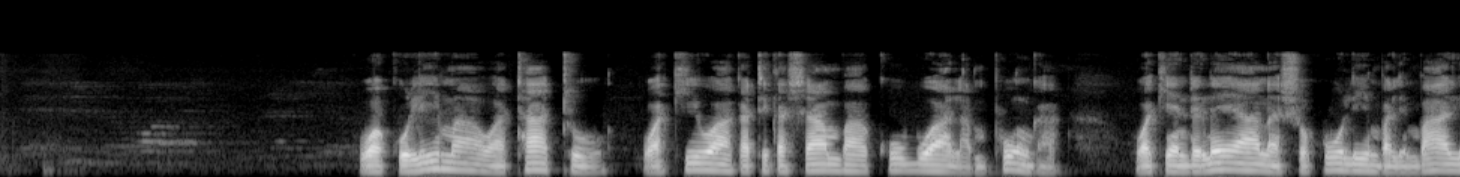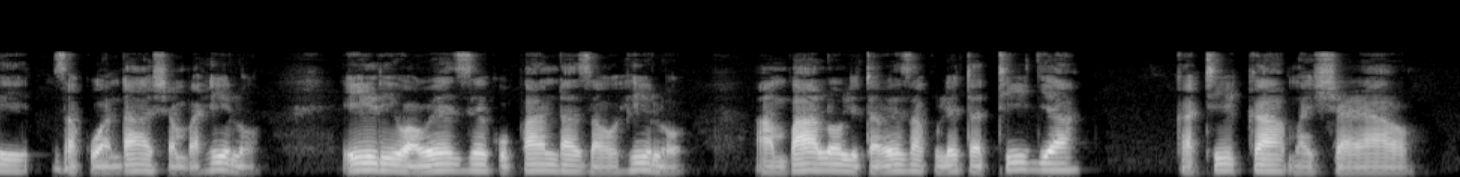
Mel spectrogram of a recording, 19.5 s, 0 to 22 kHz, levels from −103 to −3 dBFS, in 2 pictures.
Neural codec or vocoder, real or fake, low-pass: none; real; 7.2 kHz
